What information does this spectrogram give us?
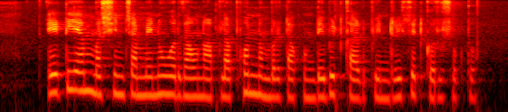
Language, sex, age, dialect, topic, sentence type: Marathi, female, 36-40, Northern Konkan, banking, statement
